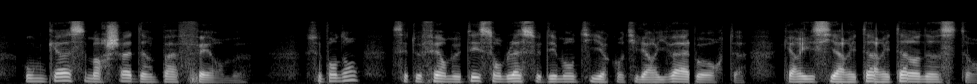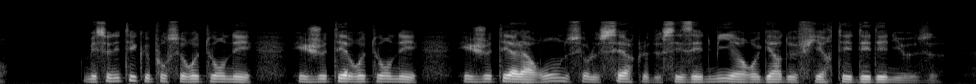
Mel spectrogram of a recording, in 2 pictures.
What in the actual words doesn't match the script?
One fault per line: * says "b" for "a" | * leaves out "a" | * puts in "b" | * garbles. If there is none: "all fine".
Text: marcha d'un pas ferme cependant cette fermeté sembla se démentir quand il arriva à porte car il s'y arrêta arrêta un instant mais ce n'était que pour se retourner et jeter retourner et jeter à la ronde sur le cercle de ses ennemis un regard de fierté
all fine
